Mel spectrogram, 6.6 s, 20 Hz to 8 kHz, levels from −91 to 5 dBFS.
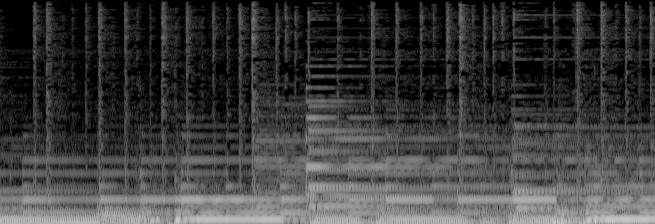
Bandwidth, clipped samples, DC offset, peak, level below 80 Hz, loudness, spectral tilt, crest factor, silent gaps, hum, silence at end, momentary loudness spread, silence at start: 8 kHz; under 0.1%; under 0.1%; -12 dBFS; -28 dBFS; -27 LUFS; -8 dB/octave; 12 dB; none; none; 0 s; 6 LU; 0 s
